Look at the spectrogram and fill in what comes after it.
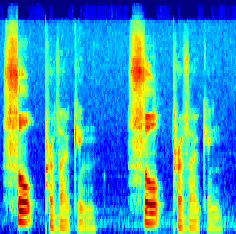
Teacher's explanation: the ’t’ at the end of ‘thought’ is actually pronounced as a ‘p’ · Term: assimilation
